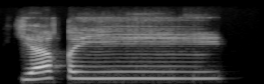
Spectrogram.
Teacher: qaf is a sound that we need to make a thick and heavy sound for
